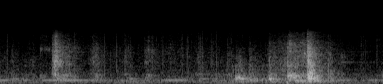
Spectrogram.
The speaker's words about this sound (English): Open those doors.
